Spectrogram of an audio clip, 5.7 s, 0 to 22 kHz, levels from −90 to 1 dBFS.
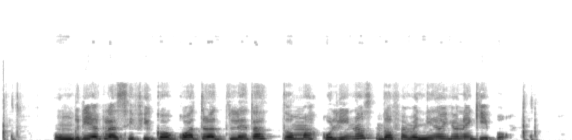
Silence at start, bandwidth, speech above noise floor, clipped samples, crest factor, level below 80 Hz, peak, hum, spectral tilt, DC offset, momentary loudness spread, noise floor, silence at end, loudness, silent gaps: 0 s; 8.8 kHz; 30 dB; under 0.1%; 16 dB; -68 dBFS; -2 dBFS; none; -6 dB/octave; under 0.1%; 12 LU; -47 dBFS; 0.4 s; -18 LUFS; none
